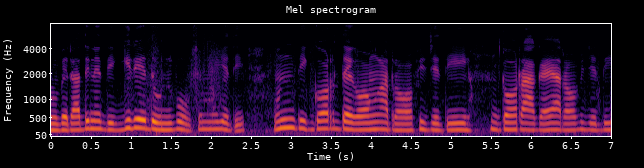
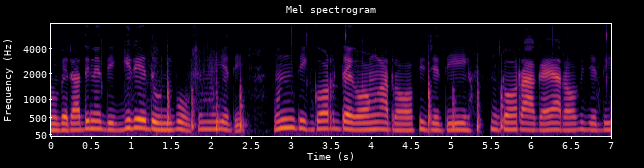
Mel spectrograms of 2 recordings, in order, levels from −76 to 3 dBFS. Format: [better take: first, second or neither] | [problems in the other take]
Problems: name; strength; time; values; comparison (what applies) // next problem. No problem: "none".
first | noise reduction (neural mask model RNNoise)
